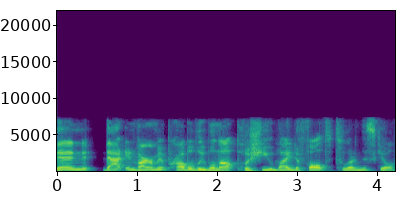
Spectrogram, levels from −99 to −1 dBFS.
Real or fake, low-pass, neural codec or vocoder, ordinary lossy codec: real; 7.2 kHz; none; AAC, 48 kbps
